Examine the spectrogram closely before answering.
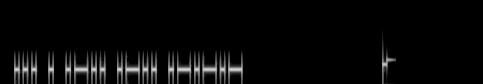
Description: Morse code, heard as a keyed tone, about 28 wpm, 700 Hz. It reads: SELL.
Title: Sentences from Top 1300 Words 28wpm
